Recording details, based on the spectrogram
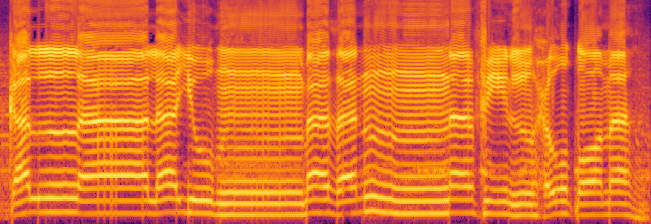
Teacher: টি আর হবে না, হুতামাহ হা উচ্চারণ হবে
